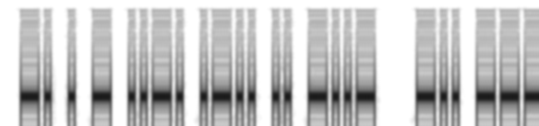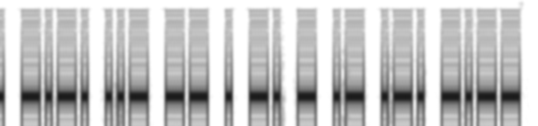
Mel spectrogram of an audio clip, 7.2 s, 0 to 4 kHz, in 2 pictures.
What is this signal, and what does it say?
Morse code, heard as a keyed tone, about 30 wpm, 550 Hz. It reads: NETFLIX DOCUMENTARY
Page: news headlines in morse code at 30 wpm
